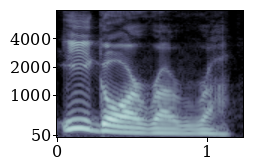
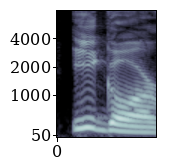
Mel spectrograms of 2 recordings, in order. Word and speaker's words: Igorrr: week is igor igor that's right like stravinsky but three r's at the end igor i don't know if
